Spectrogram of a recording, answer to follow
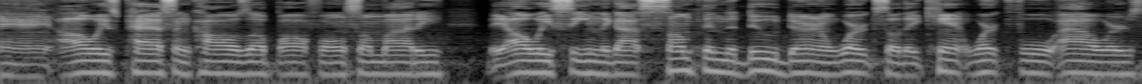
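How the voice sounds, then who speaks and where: A man with an American accent, medium-pitched, flat and monotone, at a fairly slow pace. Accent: Southern US accent, remarked on by a customer. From US South. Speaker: tow truck driver. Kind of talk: casual talk to camera. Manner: casual, profane.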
